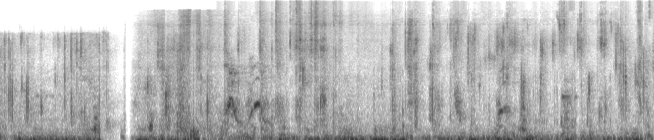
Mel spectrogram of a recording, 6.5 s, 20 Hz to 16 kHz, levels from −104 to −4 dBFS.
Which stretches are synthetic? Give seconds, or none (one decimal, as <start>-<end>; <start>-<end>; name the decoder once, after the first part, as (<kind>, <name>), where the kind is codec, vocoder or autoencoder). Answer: 0.9-2.3 (autoencoder, DAC-VAE); 3.0-3.9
